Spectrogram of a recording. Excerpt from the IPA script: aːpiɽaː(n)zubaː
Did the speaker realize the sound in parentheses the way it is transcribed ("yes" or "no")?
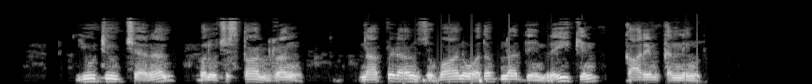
yes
